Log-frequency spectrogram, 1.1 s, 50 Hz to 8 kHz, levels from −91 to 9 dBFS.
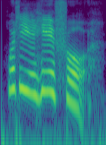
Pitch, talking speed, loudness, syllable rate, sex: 295 Hz, 285 wpm, -14 LUFS, 8.4 syllables/s, female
